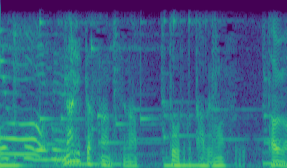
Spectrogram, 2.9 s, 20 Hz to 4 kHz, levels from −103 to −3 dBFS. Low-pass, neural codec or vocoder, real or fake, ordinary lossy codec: 3.6 kHz; none; real; none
